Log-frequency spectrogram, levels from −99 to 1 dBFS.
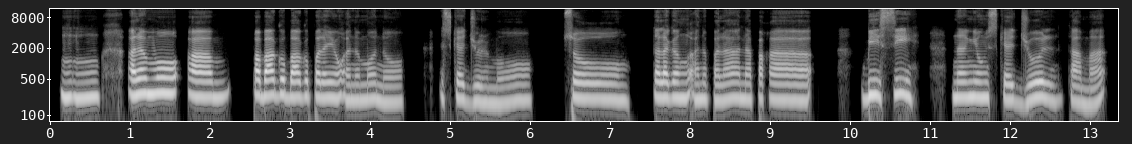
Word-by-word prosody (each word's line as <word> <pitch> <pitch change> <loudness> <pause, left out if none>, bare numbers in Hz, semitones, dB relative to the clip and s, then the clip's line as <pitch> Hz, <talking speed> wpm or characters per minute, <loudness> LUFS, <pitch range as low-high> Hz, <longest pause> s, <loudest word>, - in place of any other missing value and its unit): Mhm, 220 0 0 0.3
alam 255 +1 +6
mo 265 +1 +6 0.3
um, 225 -1 +4 0.3
pabago-bago 235 -2 +4
pala 225 0 +1
'yong 220 +1 0
ano 195 -2 -2
mo 200 +1 -2
'no 180 -3 -3 0.6
iskediul 185 -4 -4
mo. 185 +3 -5 0.3
So 205 -3 -1 0.3
talagang 220 -1 +2
ano 205 -2 -2
pala, 200 +2 -2
napaka-busy 200 -1 -2 1.6
ng 220 -1 +1
'yong 220 0 +1
iskediul, 200 0 -1
tama? 175 -3 -4
210 Hz, 95 wpm, -23 LUFS, 195-225 Hz, 1.6 s, alam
